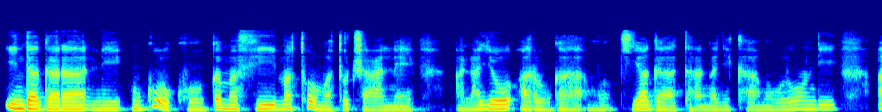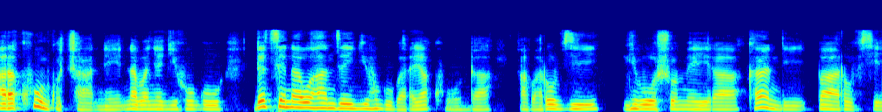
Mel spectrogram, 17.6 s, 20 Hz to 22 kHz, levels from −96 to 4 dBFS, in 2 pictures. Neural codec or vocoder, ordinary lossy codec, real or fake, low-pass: codec, 16 kHz, 4 kbps, FunCodec, trained on Chinese and English, 50 frames a second; MP3, 48 kbps; fake; 7.2 kHz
